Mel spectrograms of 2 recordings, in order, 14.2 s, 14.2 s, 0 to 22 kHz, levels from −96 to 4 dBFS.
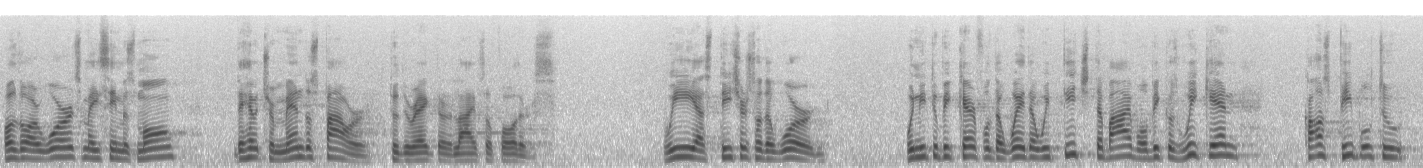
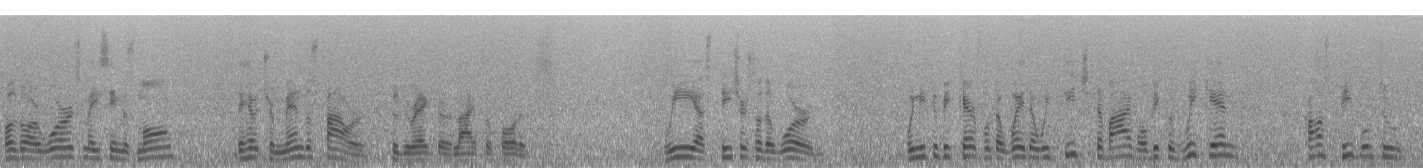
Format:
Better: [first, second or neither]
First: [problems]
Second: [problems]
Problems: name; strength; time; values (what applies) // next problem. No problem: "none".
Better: first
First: hiss; faint; throughout; 20 dB below the speech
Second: hiss; loud; throughout; 5 dB below the speech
